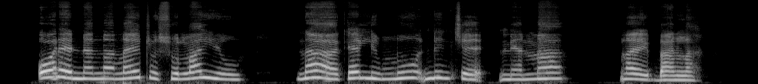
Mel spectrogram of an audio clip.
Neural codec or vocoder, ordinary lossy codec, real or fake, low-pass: codec, 44.1 kHz, 2.6 kbps, DAC; none; fake; none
